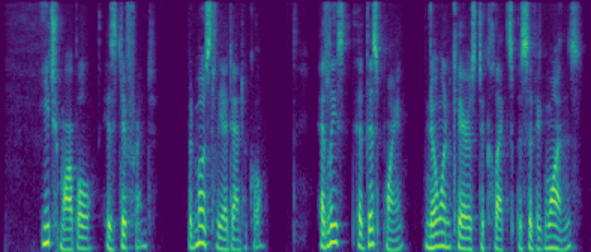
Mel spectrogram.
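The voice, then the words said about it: Foreign-accented English. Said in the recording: “hear me mispronounce that word with my funny accent”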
